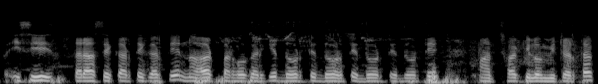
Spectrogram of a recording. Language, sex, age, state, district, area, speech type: Hindi, male, 60+, Bihar, Madhepura, rural, spontaneous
